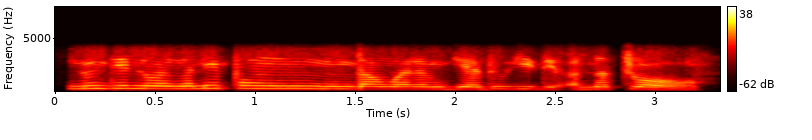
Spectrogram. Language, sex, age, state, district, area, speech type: Manipuri, female, 60+, Manipur, Imphal East, rural, conversation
